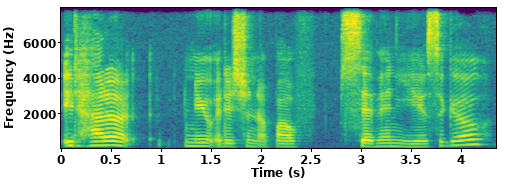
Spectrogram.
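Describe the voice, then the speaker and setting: A woman's voice: fairly low pitch, slow, a little mellow. A young woman from Finland, a native Finnish speaker who is sick, chatting loosely to camera about her reading from a small room. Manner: chatty, loose, thinking aloud with fillers. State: sick, slightly hoarse. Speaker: book vlogger. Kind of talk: casual chat to camera. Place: small room in front of a bookshelf. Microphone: camera in front at desk distance.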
